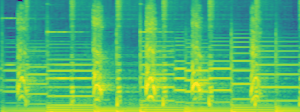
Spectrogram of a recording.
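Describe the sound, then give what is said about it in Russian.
The owner's dog, leaping out of a sack, barks as it chases a fox, in short, sharp bursts, about five times in quick succession, over a steady background of sustained musical tones and low bass notes. “Вот села она, положила мешок на землю, и только было принялась петь, как вдруг выскочила из мешка хозяйская собака. Да на нее! Она от собаки, а собака за нею, не отставая ни на шаг.”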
